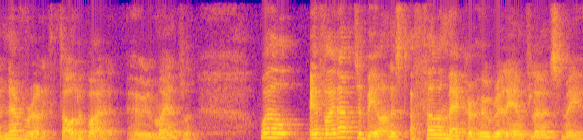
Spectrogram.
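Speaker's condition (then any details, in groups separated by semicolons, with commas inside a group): No condition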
